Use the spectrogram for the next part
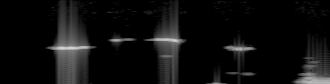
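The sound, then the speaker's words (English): Someone tries to whistle, managing only a few thin, wavering notes with gaps between them, followed by a dull bump and a low vocal murmur at the end. “I never could whistle.”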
